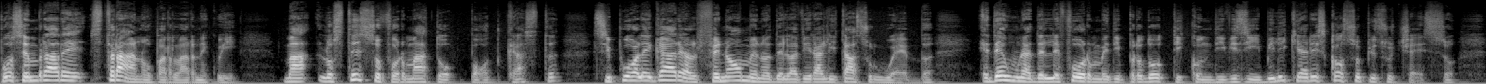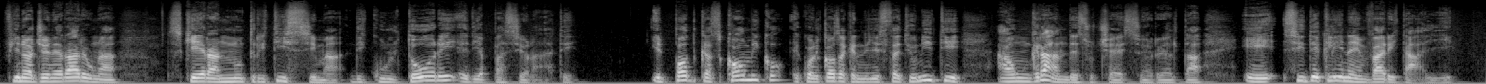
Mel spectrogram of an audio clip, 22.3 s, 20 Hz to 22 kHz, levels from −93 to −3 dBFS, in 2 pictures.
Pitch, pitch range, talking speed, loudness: 145 Hz, 115-175 Hz, 170 wpm, -25 LUFS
